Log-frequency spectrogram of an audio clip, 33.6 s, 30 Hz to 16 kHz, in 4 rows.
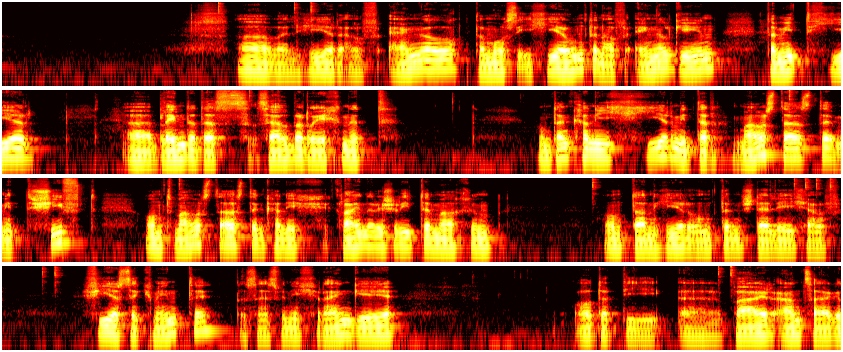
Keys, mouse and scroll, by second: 19.4-22.6 shift+drag, 25.5-27.3 drag, 27.3-28.2 scroll up 5, 28.2 Tab, 29.0-30.6 scroll up 4, 30.6 Tab, 33.1 q.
